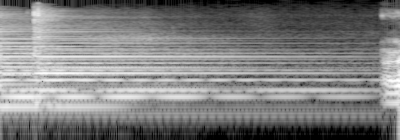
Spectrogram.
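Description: Acoustic guitar's G major chord, strummed once at the start and left to ring, slowly fading out.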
